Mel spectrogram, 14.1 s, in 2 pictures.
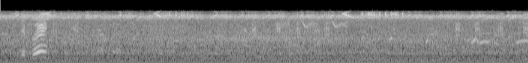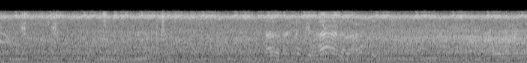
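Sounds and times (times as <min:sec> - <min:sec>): birds chirping and whistling: 0:00.0 - 0:14.0.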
